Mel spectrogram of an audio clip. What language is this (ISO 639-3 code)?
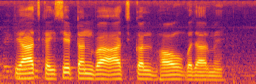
bho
